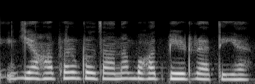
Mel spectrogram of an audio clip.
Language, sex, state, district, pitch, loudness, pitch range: Hindi, female, Uttar Pradesh, Muzaffarnagar, 260 Hz, -15 LUFS, 250-270 Hz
